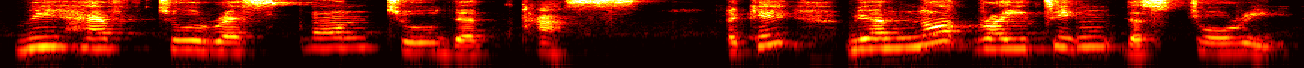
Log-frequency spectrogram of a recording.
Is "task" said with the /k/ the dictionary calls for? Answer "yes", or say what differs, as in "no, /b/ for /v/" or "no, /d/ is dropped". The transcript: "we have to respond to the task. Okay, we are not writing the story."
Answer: no, /k/ is dropped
